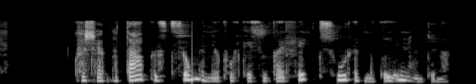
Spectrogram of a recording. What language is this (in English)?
Icelandic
